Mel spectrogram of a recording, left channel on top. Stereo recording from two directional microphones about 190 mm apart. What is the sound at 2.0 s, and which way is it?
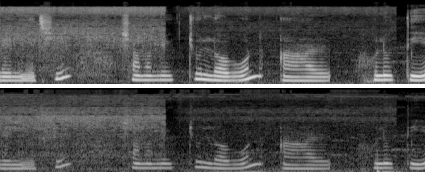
Speech, 50° left (ahead or behind).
